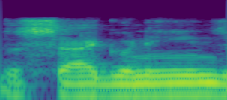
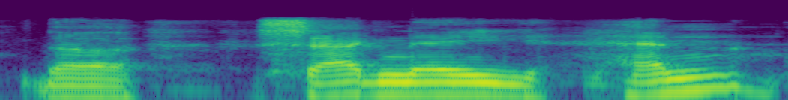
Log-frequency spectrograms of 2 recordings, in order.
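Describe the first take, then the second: First: The name ends with an 'eens' sound. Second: The name ends with an 'en' sound. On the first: "is what I've been calling them" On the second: "I guess is the way you pronounce it"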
